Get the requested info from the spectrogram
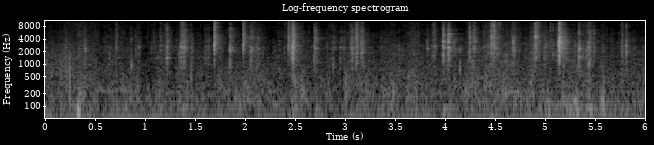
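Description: Faint, irregular clicks and taps of hard plastic parts of a Jinbao Devastator toy being handled and fitted together, a few of them louder snaps.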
